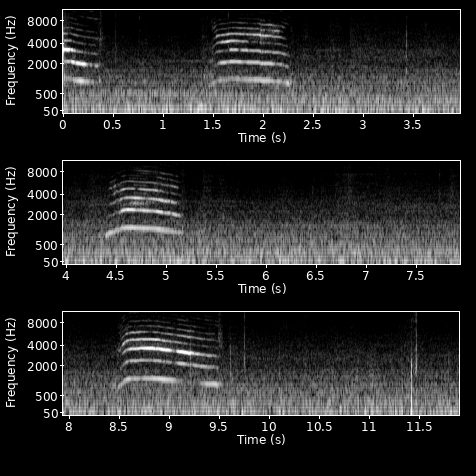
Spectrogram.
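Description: A Ragdoll cat gives four clear, rising-then-falling meows, spaced a few seconds apart.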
